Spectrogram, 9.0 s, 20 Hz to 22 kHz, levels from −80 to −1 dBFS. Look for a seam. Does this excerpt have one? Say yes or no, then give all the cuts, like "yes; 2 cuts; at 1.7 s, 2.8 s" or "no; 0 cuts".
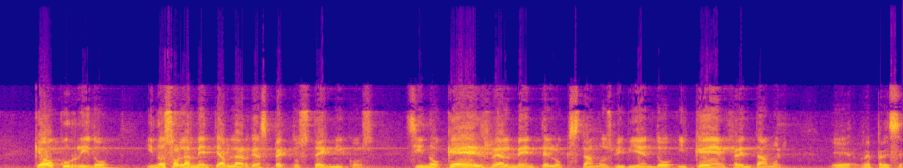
no; 0 cuts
